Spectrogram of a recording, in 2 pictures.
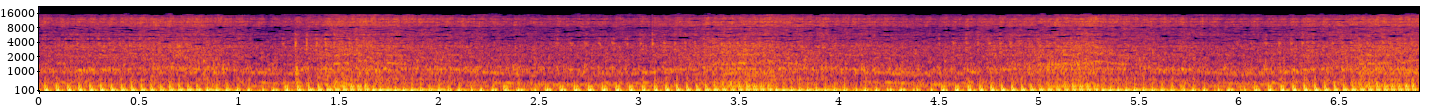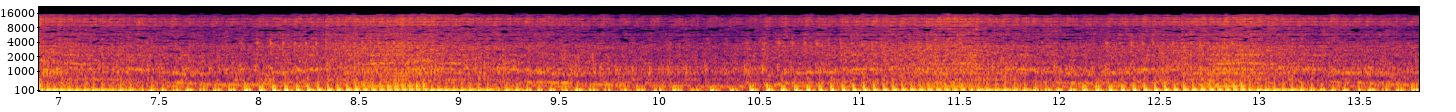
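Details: Honda C100 single-cylinder with a rough-sounding engine and weak pull: loud lumpy beat with a thumping surge about every two seconds plus clatter; cam chain and clutch opened up for inspection, cause not confirmed.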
